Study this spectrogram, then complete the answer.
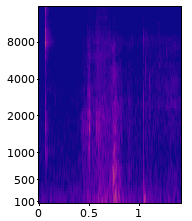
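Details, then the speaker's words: Remote-capable 6 V emergency light wired to a 12 V remote head: sharp single relay clicks as the test button is pressed and released, disconnecting power so the AC bulb goes out; normal, clean relay transfer. "You can hear the relay clicking. When you press it, it disconnects the power"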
